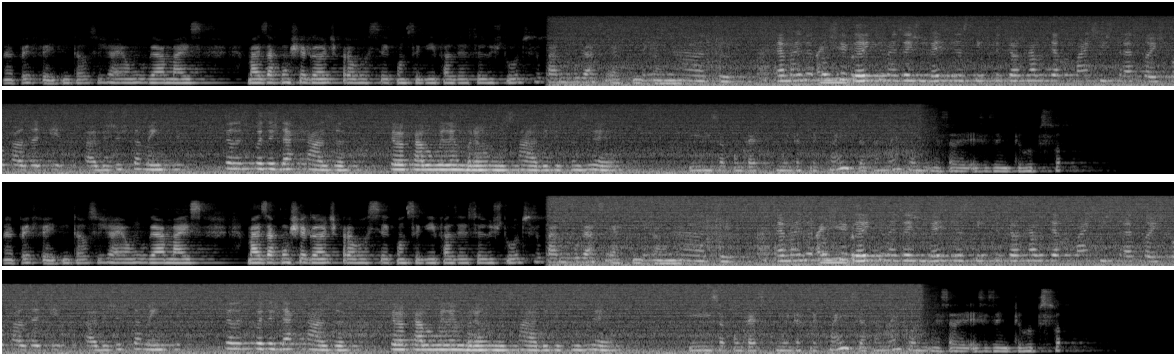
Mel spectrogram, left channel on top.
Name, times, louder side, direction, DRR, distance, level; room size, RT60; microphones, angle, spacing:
voice 1, 0.0-7.3 7.6-7.7 8.1-8.6 18.6-22.3, right 2 dB, 65° right, 1.1 m, -27 dB
sound 1, 5.4-20.9, right 2 dB, 45° right, 5.0 m, -30 dB
voice 2, 6.4-7.3 7.7-13.3 13.9-15.2 15.6-17.9, equal, 5° right, 2.3 m, -22 dB
28.0 x 27.0 x 7.1 m
head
